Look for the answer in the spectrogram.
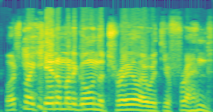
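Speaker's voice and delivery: hammed-up sleazy carnival worker; mock sleazy carny. Mock carny luring parent away.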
